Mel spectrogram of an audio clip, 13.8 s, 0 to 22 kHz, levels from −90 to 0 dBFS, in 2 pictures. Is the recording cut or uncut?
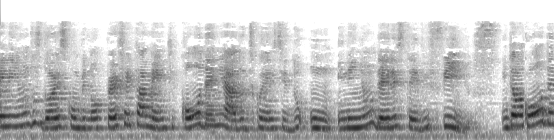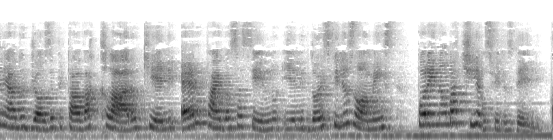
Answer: cut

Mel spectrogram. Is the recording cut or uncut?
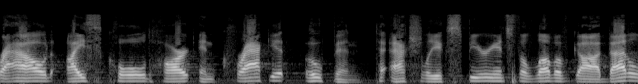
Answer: cut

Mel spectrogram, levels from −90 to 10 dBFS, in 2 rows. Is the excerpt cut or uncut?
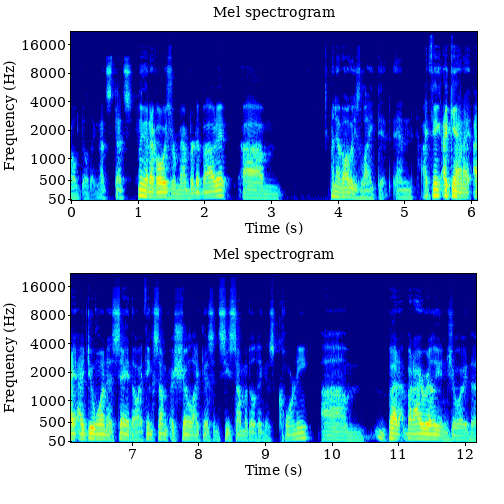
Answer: cut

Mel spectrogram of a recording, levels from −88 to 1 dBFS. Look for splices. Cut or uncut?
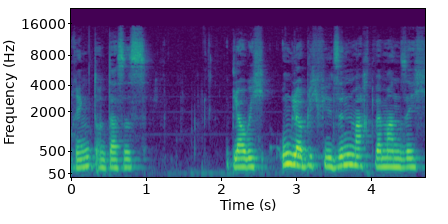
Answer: uncut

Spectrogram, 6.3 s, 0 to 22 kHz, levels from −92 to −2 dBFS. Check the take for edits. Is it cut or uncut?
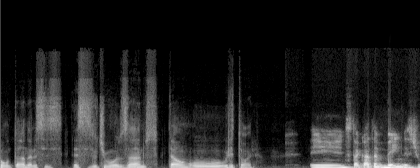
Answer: cut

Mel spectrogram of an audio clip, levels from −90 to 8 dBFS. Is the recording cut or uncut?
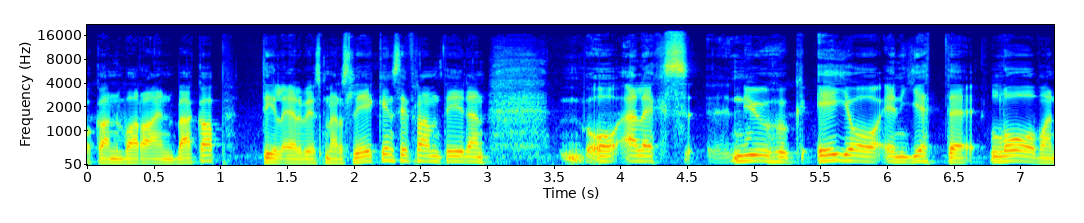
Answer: cut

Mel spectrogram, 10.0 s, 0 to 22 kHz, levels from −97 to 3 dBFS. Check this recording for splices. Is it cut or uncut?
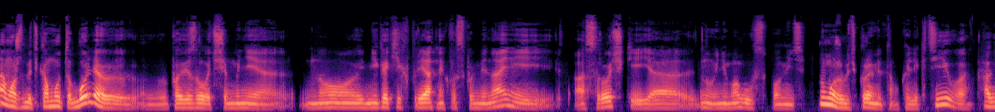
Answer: cut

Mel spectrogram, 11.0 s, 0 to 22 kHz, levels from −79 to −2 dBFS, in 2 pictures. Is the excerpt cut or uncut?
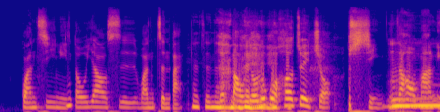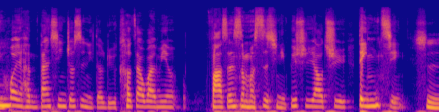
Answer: cut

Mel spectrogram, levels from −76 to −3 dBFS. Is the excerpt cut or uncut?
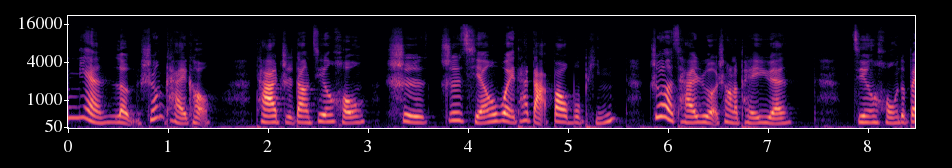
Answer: uncut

